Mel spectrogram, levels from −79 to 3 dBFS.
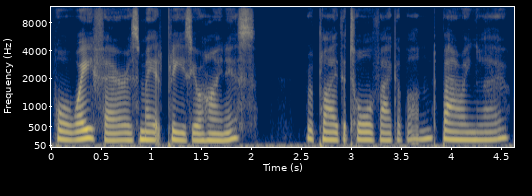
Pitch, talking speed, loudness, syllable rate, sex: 190 Hz, 170 wpm, -20 LUFS, 5.2 syllables/s, female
